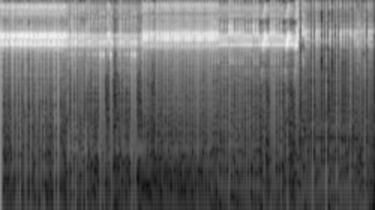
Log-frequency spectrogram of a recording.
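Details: Colony lovebirds produce a long 'ngekek' song: an unbroken, pulsing, high-pitched chatter with fast repeated notes. It becomes choppier and more broken into separate bursts over the final second.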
